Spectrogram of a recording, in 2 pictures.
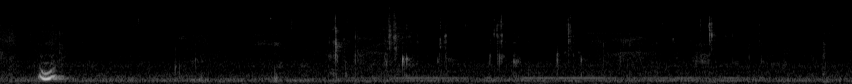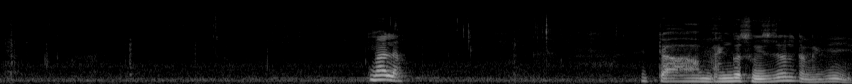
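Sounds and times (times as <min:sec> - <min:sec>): person chewing: 0:02.6 - 0:12.1, 0:13.0 - 0:14.1.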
